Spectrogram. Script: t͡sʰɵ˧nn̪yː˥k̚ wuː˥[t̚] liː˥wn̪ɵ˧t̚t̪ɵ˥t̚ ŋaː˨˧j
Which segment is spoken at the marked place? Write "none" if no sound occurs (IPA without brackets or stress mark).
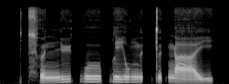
p̚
